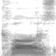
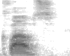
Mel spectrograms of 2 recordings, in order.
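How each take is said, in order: First: The name is said with an American pronunciation. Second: The name is said with a Dutch pronunciation. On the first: "not Claus, but we as Americans say Santa Claus" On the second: "in Dutch it's pronounced Klaus"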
